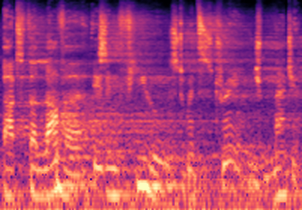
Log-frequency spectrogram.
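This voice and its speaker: Mind flayer for a game: unhurried, polite, clinical intellectual monster, cavernous echo, faint music behind. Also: male voice, lowish voice, fairly bright tone. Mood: clinical, detached. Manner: formal, measured, clinical. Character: calm scholarly male mind flayer, detached, politely clinical. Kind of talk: video game dialogue acting. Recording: echoing hall with long reverb, faint music.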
